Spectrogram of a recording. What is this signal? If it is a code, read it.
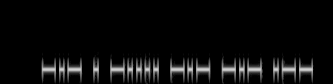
Morse code, heard as a keyed tone, about 28 wpm, 700 Hz. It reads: KE6KKW
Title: USA Call Signs - 6 Characters - Repeated 3x - 28wpm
